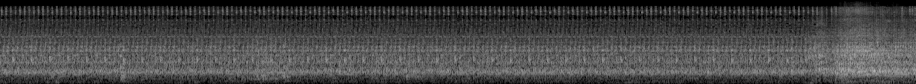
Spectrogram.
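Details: 1.2 TSI engine knock while revving: rough metallic tapping two to three per second over a thin engine note, rising with revs; knock from inside the engine.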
